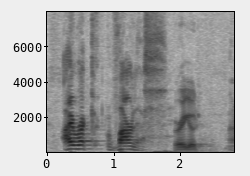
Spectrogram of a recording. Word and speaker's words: Eirik Wærness: We're really delighted today to have, and I'm going to try this in the Norwegian pronunciation, Eirik Wærness.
